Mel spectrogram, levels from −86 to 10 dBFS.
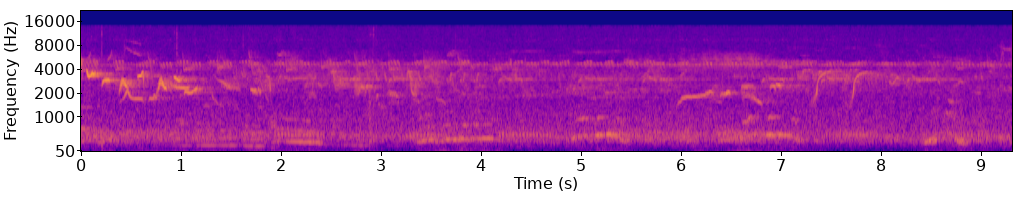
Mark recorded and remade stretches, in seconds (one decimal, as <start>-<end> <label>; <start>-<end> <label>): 0.0-2.2 recorded; 2.2-7.0 remade; 7.0-7.9 recorded; 7.9-9.3 remade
